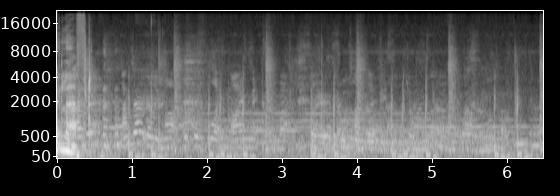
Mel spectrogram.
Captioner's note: background chatter; gentle music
